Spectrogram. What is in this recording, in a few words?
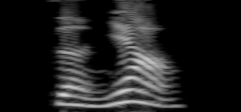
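"怎样", Chinese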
